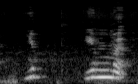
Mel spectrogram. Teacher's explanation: இப் இம் இரண்டு மேரண்டு இந்த ரெண்டு மெய்ெழுத்துமே என்ன ஆகுதுன்னா இரு மெமெய்களும் மேல் உதடு கீழ் உதடு அதாவது ரெண்டு உதடு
